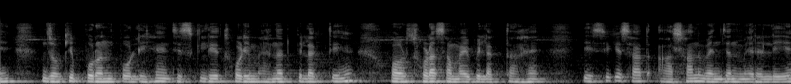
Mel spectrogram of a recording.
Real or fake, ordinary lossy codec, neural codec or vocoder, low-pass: real; none; none; 7.2 kHz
